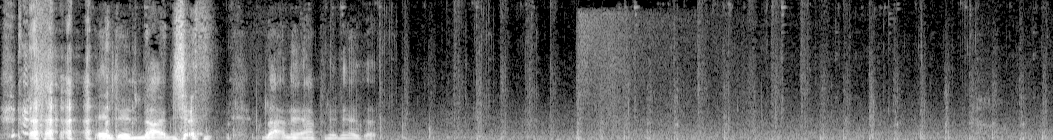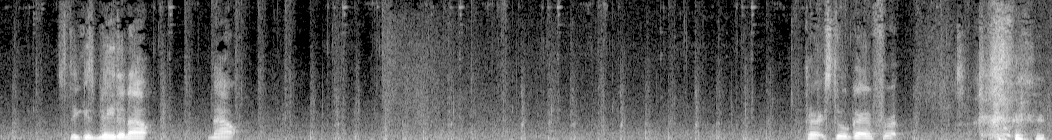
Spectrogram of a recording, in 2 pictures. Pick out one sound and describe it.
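Footsteps crunch quickly over grass and dirt.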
